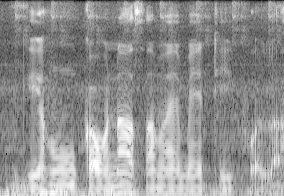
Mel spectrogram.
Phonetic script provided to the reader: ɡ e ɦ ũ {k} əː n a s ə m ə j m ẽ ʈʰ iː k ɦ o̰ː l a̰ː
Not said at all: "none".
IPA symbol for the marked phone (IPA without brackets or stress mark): k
